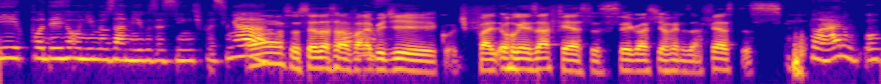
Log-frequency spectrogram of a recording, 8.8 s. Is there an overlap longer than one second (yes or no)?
no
